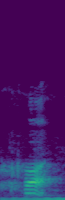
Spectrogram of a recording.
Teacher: kha ini adalah huruf khalqi bagian atas, tenggorokan bagian atas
